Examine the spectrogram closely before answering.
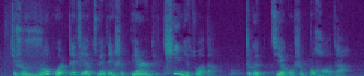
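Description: Speaking at a moderate pace and medium pitch, a woman sounds animated, with lively intonation and noticeable background noise. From China. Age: 30s. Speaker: yoga instructor. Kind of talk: casual interview.

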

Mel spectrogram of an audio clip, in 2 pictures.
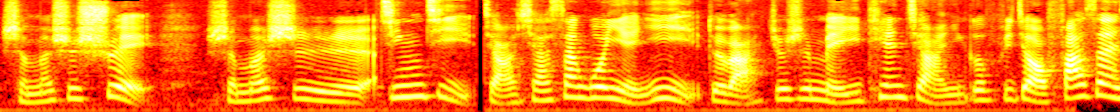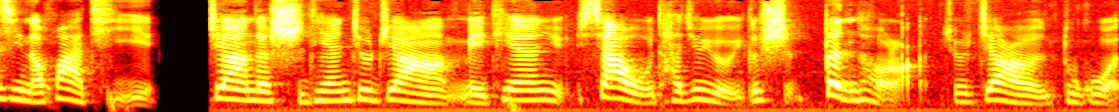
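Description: Against a quiet background, a woman with an unremarkable speaking voice and fairly high pitch talks fairly quickly with lively intonation. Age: 40s. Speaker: youth baseball club manager. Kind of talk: casual chat.

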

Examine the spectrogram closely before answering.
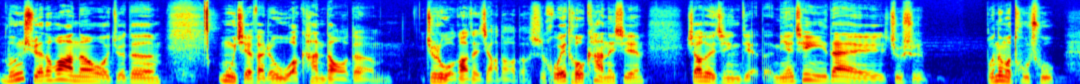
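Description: A man at a medium pitch, moderate pace, and lively intonation, on a very clean recording with a silent background. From northern China, Shanxi. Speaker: freelance writer and former journalist. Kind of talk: casual chat. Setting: cafe.

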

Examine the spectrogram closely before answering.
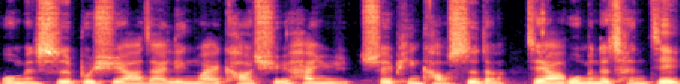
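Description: Her intonation is monotone and flat. The woman speaks at a moderate pace and medium pitch. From Malaysia, Penang. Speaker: university student and intern. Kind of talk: casual interview.

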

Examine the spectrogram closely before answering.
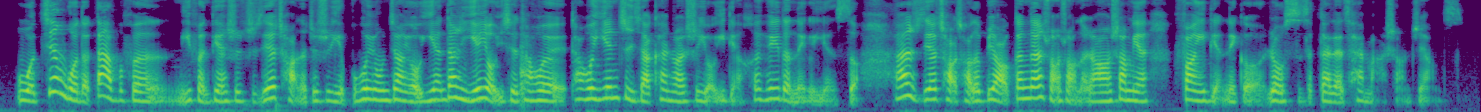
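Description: A woman talks fairly quickly at a fairly high pitch, hardly ever pausing. Her intonation stays fairly even while her loudness swings widely. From Changsha, Hunan, China. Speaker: food blogger and home cook. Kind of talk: casual chat.

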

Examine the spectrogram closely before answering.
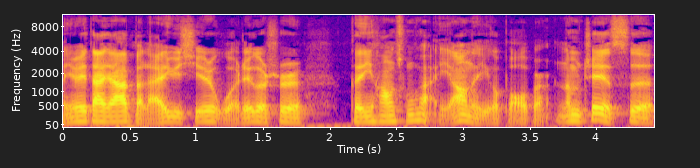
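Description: A man speaks at a fairly quick pace and a medium pitch in a very clean recording with a silent background. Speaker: finance podcast host. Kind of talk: explanatory lecture-style monologue. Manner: improvised with frequent fillers.

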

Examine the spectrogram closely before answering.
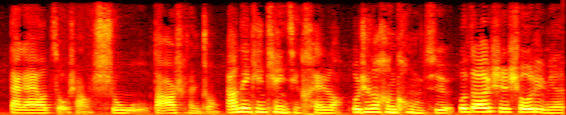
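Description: A woman with a fairly high pitch talks in fairly even intonation as noticeable background noise plays. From China. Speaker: graduate student and NGO intern. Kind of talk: casual chat.

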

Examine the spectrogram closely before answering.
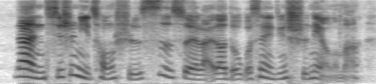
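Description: This woman has an ordinary speaking voice, fairly high in pitch, with lively intonation. The recording is very clean, with a silent background. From Sichuan, China. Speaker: podcast host. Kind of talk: casual chat.

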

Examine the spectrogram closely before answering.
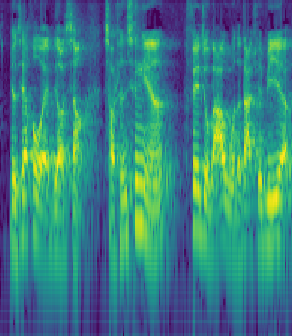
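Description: A man talks at a fairly quick pace with fairly even intonation. Room echo is audible, and there is noticeable background noise. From Yuncheng, Shanxi, China. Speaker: podcast host. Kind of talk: casual interview chat.

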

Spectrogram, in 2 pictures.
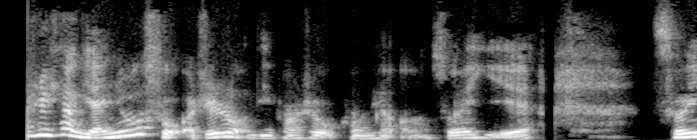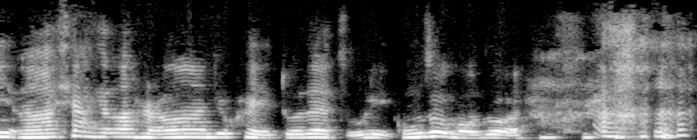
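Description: A woman's voice is somewhat breathy, dark and mellow. She speaks at a fairly quick pace with lively intonation. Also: medium pitch for a woman. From Northeast China. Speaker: PhD student. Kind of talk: casual chat.

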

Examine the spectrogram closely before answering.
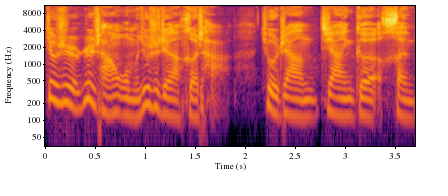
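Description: A man speaks with lively intonation. The recording is very clean, with a silent background and a dry, close sound with no echo. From Quanzhou, Fujian, China. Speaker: tea brewer. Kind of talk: casual chat. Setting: teahouse.

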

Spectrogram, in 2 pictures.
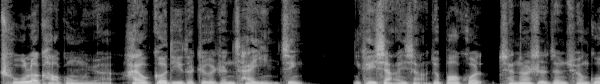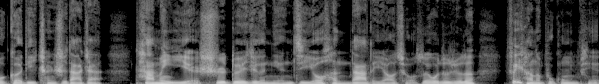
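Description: A man speaks in a normal speaking voice at a fairly low pitch. He moves at a fairly quick pace with ordinary pitch variation. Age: young. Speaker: podcast co-host. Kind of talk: casual chat.

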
